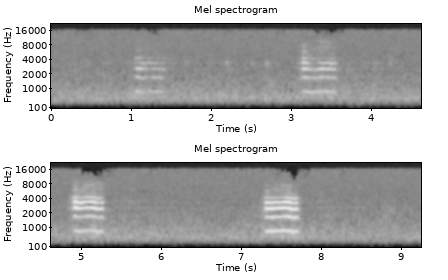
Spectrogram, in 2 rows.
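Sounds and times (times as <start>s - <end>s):
Eurasian coot calling: 1.0s - 1.5s, 3.1s - 3.6s, 4.9s - 5.4s, 7.3s - 7.8s.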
